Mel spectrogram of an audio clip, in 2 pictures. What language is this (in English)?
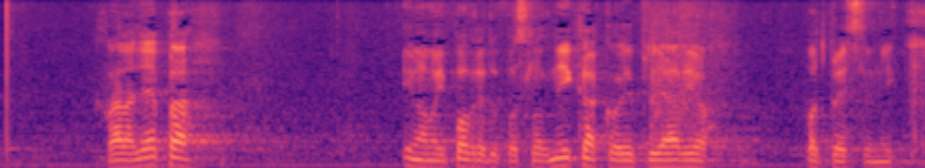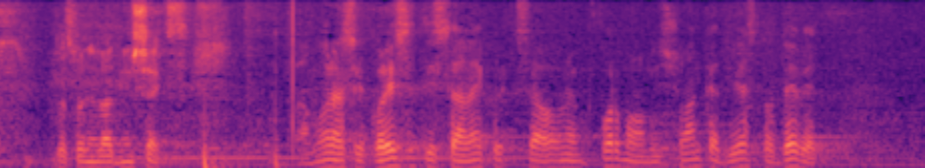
Croatian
